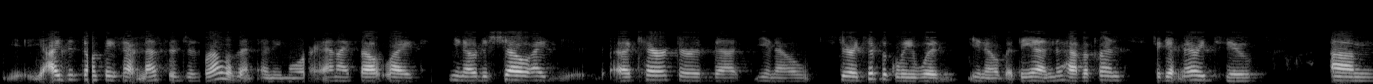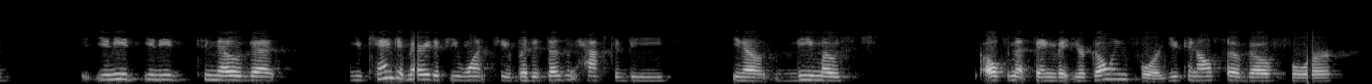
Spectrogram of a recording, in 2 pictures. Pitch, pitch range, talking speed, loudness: 185 Hz, 170-210 Hz, 160 wpm, -25 LUFS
